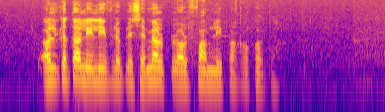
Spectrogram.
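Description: A man speaks with animation close by, outdoors.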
